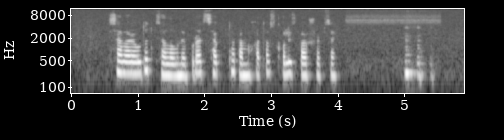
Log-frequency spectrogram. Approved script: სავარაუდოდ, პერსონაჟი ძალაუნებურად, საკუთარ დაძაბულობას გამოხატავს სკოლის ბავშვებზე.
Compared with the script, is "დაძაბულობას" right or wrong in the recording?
wrong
